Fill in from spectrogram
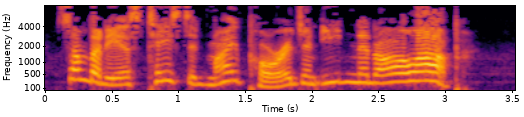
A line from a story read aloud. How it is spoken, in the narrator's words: the little bear piped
